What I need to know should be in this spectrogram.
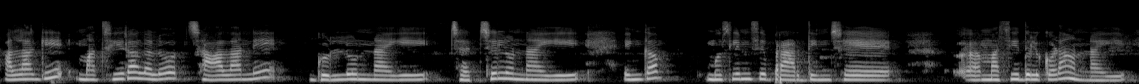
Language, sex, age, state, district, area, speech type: Telugu, female, 18-30, Andhra Pradesh, Bapatla, rural, spontaneous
